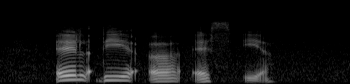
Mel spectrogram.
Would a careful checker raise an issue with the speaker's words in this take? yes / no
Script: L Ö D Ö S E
yes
